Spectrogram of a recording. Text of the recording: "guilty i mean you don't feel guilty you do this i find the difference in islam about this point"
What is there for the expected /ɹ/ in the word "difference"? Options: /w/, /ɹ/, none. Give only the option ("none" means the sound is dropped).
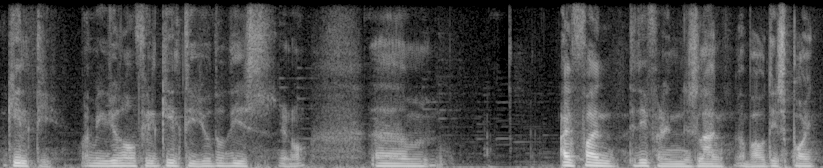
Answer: none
